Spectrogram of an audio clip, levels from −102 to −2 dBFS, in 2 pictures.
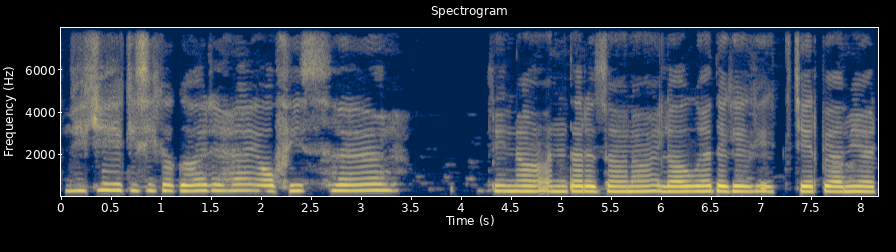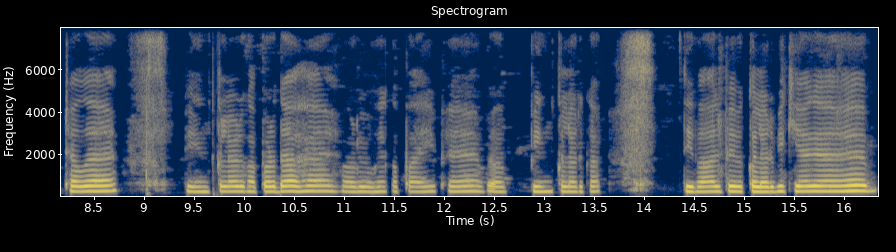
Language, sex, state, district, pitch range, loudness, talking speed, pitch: Hindi, female, Bihar, Sitamarhi, 240-275 Hz, -17 LUFS, 150 wpm, 245 Hz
